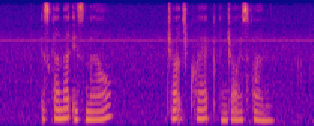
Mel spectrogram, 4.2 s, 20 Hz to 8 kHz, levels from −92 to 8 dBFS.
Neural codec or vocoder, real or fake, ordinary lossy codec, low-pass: none; real; none; 7.2 kHz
